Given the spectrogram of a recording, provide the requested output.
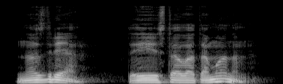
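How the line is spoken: Seemingly calm, unsettling. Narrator (Russian): Сказано вроде спокойным тоном, но отчего-то не по себе от этого голоса

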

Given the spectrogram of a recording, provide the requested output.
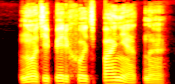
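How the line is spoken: Snort. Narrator (Russian): хмыкнул

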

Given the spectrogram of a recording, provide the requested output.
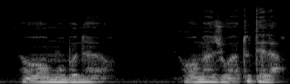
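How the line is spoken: Murmured. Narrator (French): murmura Sœur Évrard

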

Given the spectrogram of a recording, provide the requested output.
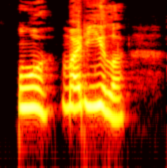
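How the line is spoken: Muffled sobbing. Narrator (Russian): рыдала Энн, не поднимая головы

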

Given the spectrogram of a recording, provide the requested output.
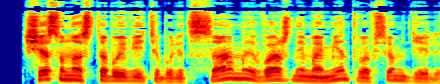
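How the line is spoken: Plain. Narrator (Russian): сказал он Смелякову

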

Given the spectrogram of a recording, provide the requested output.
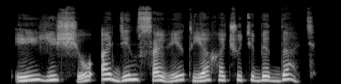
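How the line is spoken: Quiet addition. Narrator (Russian): тихо добавил он

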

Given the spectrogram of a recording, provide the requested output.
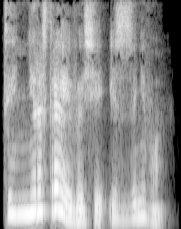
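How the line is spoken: Sighing. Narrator (Russian): вздохнула Мика

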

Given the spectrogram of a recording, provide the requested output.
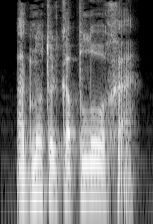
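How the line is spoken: Sighing. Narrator (Russian): Фунтик вздохнул

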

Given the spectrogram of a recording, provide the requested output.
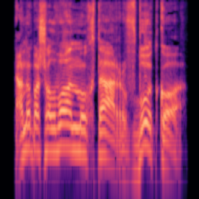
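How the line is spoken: Rough shout, familiar voice. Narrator (Russian): Грубо закричал знакомый голос

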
